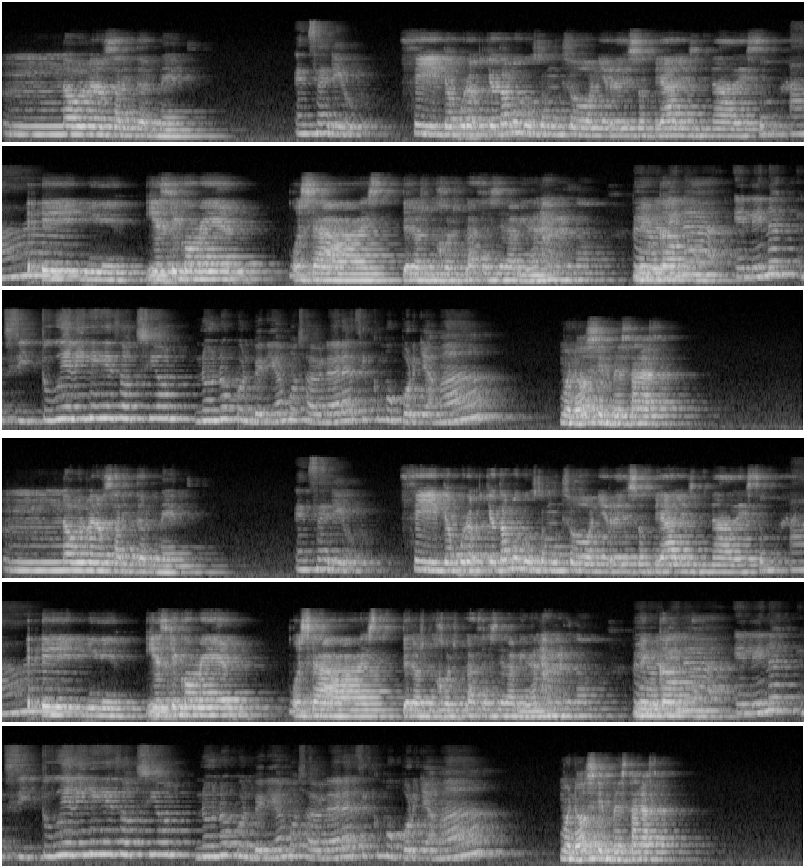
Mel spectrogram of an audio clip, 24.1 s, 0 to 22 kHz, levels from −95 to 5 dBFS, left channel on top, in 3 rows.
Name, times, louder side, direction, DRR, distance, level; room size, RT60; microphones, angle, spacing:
voice 1, 0.0-1.8 4.1-7.7 8.4-10.4 10.9-13.9 14.3-15.1 21.6-22.6, equal, 20° right, 2 dB, 5.8 m, -20 dB
voice 2, 2.9-3.6 7.9-8.8 14.3-20.9, left 1 dB, 20° left, 1 dB, 2.9 m, -24 dB
26.5 x 11.5 x 8.5 m, 0.83 s
head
